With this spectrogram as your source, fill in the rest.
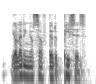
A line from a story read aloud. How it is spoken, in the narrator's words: she said bitterly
